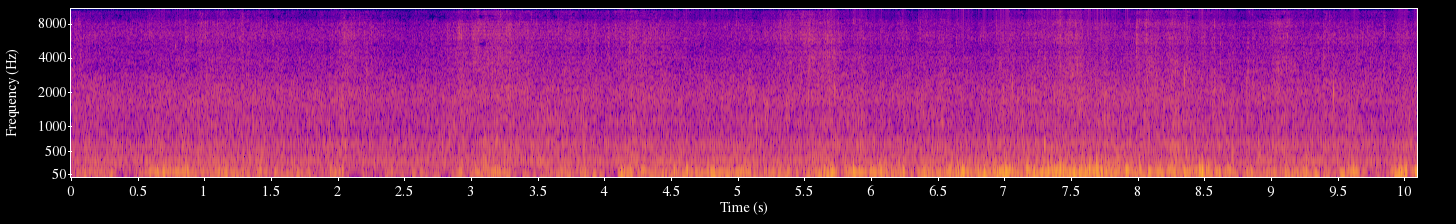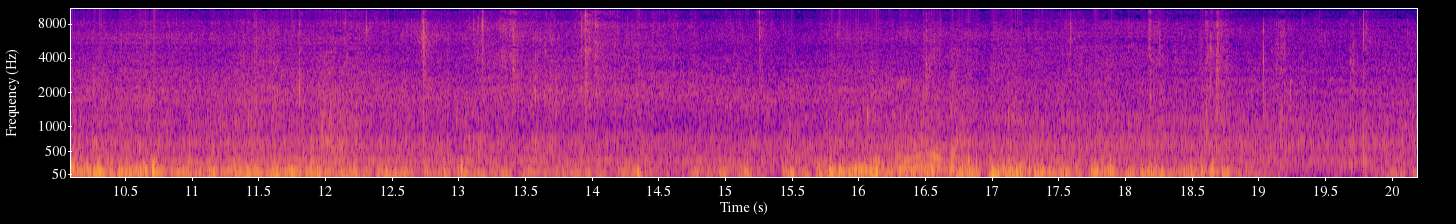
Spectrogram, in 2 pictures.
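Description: Wind buffeting the microphone in uneven gusts, over the steady hiss of a flowing river.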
